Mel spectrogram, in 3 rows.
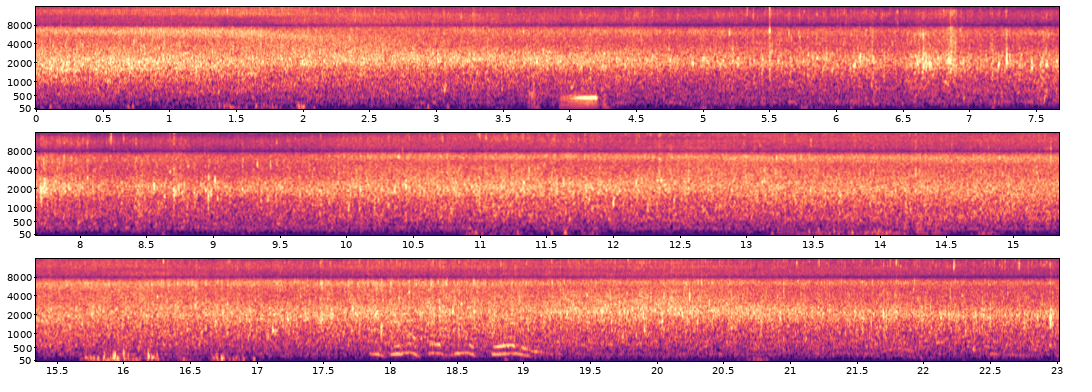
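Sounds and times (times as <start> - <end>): waterfall and stream rushing: 0.0 - 23.0.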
